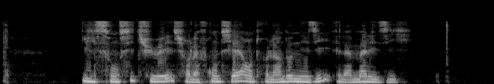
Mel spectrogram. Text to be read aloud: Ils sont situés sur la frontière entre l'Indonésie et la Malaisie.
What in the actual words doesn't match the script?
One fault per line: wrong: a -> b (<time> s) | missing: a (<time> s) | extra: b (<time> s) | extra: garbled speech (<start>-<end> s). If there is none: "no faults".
no faults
